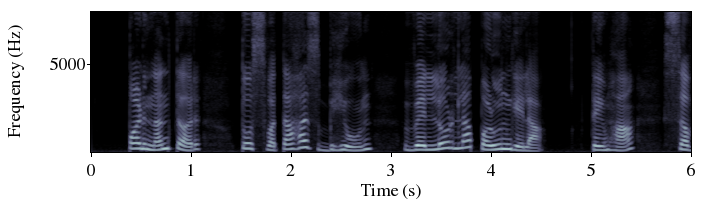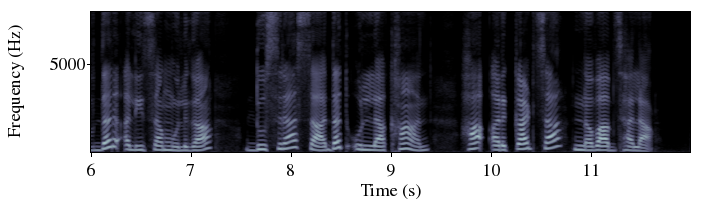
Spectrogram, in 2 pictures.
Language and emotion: Marathi, neutral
